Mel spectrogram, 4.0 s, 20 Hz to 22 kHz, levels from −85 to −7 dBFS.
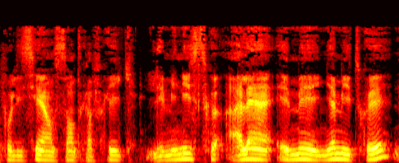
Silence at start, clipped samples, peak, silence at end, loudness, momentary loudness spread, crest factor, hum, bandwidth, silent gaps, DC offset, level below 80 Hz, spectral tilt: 0 s; under 0.1%; -6 dBFS; 0 s; -24 LUFS; 11 LU; 18 dB; none; 11.5 kHz; none; under 0.1%; -60 dBFS; -5 dB/octave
